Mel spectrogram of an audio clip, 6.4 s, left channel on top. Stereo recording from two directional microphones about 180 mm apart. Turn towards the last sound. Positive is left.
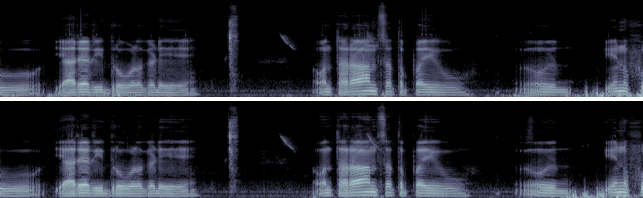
turn(degrees=10)  # may be behind; listen again after turning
